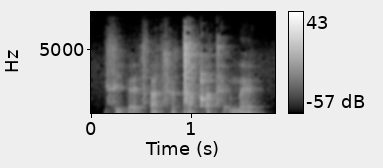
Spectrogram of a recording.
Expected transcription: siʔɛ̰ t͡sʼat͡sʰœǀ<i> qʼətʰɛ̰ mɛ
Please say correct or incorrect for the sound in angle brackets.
incorrect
